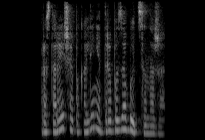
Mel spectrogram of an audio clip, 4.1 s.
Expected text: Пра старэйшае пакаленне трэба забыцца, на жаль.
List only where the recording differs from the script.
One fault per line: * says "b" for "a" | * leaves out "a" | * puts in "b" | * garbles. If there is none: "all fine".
all fine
